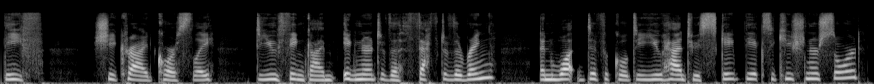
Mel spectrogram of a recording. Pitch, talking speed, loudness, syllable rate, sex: 230 Hz, 180 wpm, -19 LUFS, 5.4 syllables/s, female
